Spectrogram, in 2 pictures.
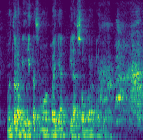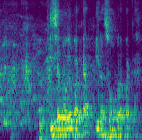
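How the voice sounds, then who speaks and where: A man preaching in a church, telling a comic story in an animated way and now and then switching into English. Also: medium pitch, fast, very noisy. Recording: very echoey church hall, mic from far off.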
